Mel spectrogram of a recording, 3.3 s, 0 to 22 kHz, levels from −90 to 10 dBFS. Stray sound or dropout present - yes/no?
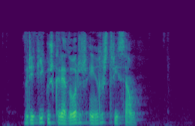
no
